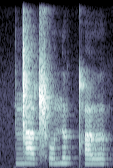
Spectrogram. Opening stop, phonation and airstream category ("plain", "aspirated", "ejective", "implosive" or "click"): click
